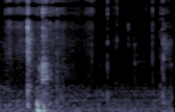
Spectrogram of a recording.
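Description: Tissue-paper packing stuffing being handled and pulled out of a box: faint paper rustling, with two sharp knocks about half a second in.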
